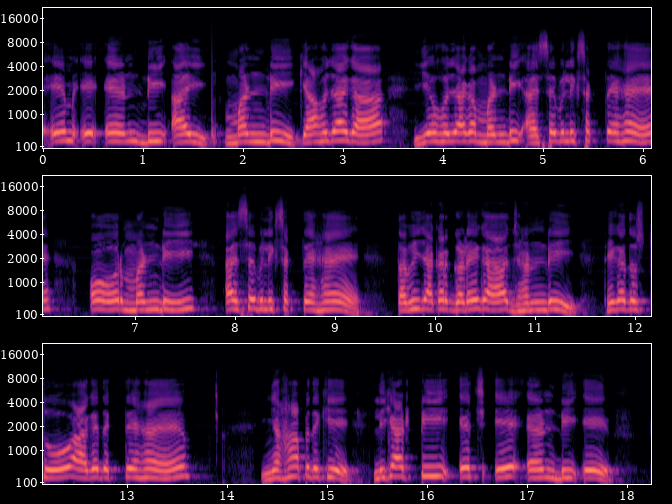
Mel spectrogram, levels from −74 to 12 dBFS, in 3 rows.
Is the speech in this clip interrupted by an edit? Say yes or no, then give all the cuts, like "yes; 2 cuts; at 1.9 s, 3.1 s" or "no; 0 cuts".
yes; 1 cut; at 1.8 s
